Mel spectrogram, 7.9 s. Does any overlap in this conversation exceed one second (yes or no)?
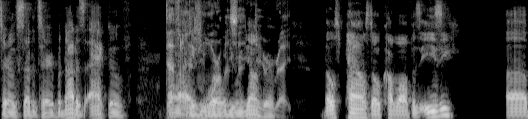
yes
